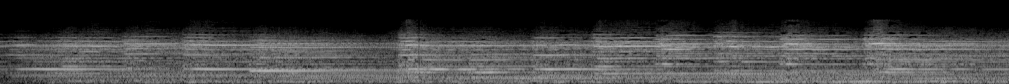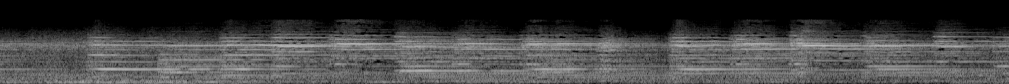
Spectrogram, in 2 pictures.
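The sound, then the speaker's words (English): A full peal of church bells rings continuously and loudly on a Sunday, strikes overlapping into a dense, shimmering wash of tones with no talking throughout. “And on Sunday, there are church bells.”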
